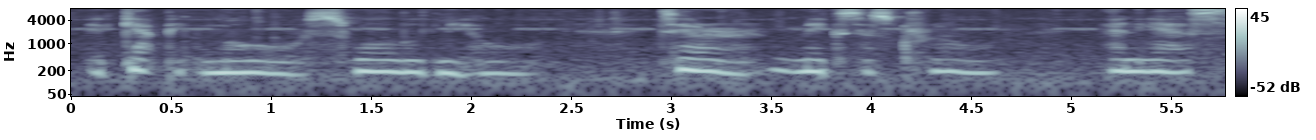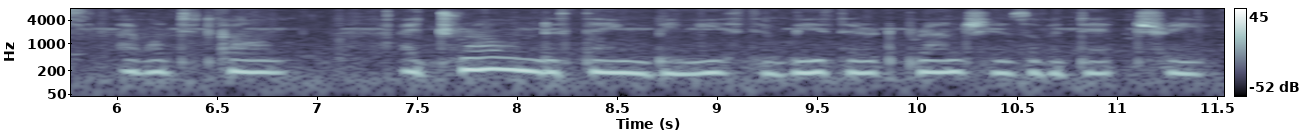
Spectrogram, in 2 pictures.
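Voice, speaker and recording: A woman in a whispered role-play, reading poems aloud in a slow, soothing, intimate voice. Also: fairly low pitch, warm tone, slight background noise, poor audio. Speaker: poetry reader and storyteller.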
